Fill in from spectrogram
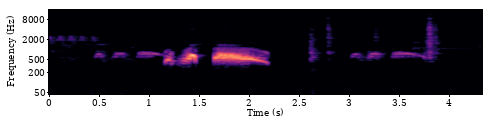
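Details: Spotted dove with the 'thổ sấm' voice doing thúc gù: soft, short preliminary coos, then a sharp doubled note and a loud, long falling coo, followed by quieter cooing notes and a few faint clicks.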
